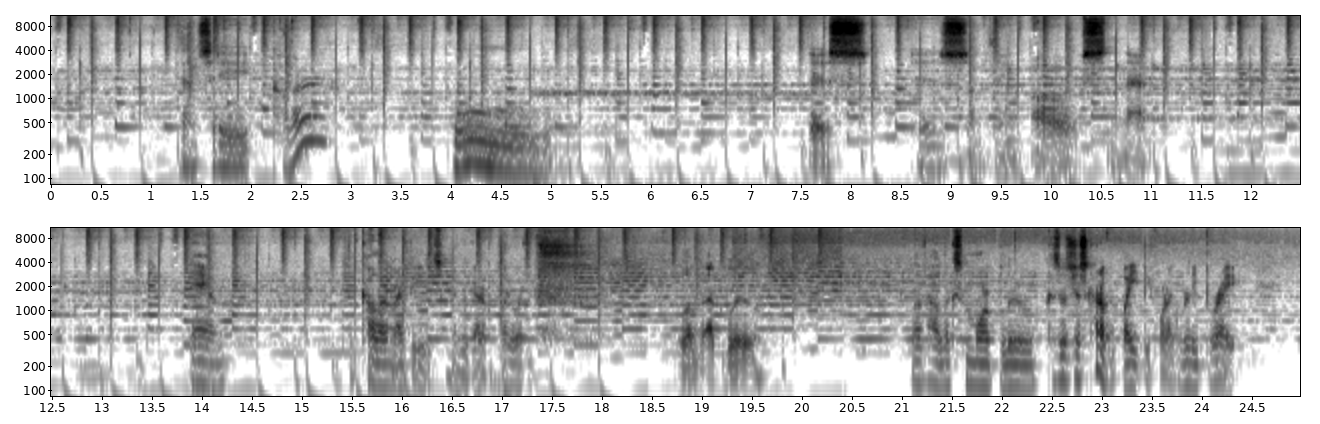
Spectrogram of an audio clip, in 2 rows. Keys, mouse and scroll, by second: 2.3 click, 21.9 click.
